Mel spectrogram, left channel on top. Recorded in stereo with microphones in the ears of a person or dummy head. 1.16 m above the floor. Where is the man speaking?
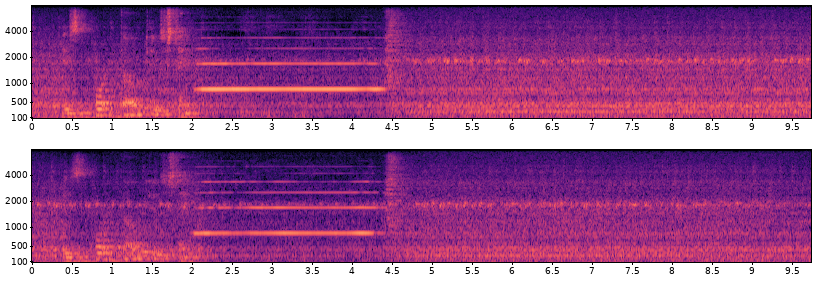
50° left (ahead or behind), 5 m; by 1.9 s 55° left (ahead or behind), 5.5 m.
